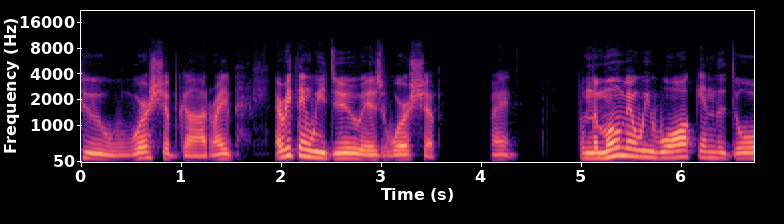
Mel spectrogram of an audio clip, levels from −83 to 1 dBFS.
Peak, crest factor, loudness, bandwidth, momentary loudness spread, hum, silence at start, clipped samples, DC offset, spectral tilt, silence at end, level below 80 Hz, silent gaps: -2 dBFS; 16 dB; -19 LUFS; 8.2 kHz; 13 LU; none; 0 s; under 0.1%; under 0.1%; -7 dB/octave; 0 s; -74 dBFS; none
